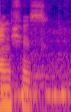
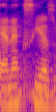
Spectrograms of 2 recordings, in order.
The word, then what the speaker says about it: anxious: 12 ধরো দিলাম brave, 13 happy, 14 14 কী দেওয়া যায় ধরো দিলাম অ্যাংশাস। বানানটা একটু তোমরা দেখে নিও, ANXIOUS, অ্যাংশাস। ওকে, অ্যাংশাস, অনেকে অ্যানাক্সিয়াস বলে, ঠিক আছে, ওটা অ্যাংশাস। ওকে, 15 ডিফিকাল্ট দিয়ে দিই।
